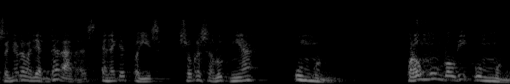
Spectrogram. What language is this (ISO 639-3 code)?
cat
